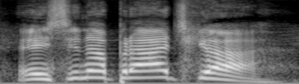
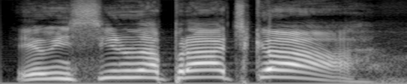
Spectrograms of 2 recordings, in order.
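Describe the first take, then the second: First: Light push on na in na prática; stress on na. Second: Slow, weighty delivery of prática; slow emphatic statement. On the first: Preacher repeating to the church, stress on na. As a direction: tap the word na. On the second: Preacher stressing prática to the church, slow. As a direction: lean on prática, slowly. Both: Shown as a demonstration. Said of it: "repeated for emphasis".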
